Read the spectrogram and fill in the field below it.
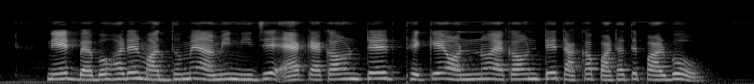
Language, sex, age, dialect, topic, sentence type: Bengali, female, 18-24, Northern/Varendri, banking, question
